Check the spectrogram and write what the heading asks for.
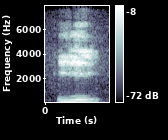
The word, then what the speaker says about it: Yii: E is pronounced as E and it is an acronym for Yes It Is.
